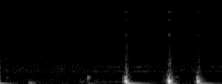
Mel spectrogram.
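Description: Computer mouse clicking three times: short, dull thumps in the second half, about half a second apart, with quiet between them.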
